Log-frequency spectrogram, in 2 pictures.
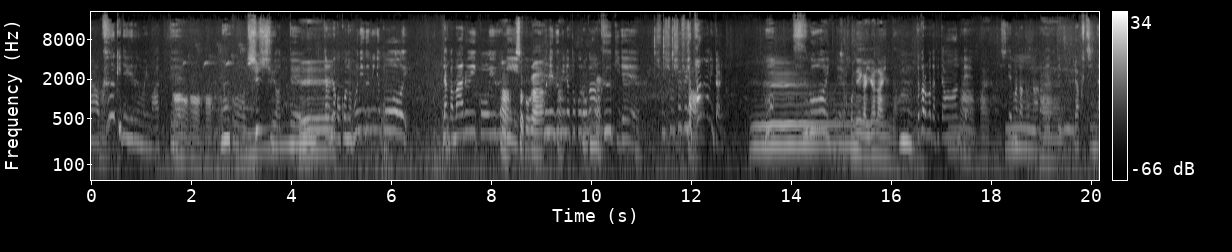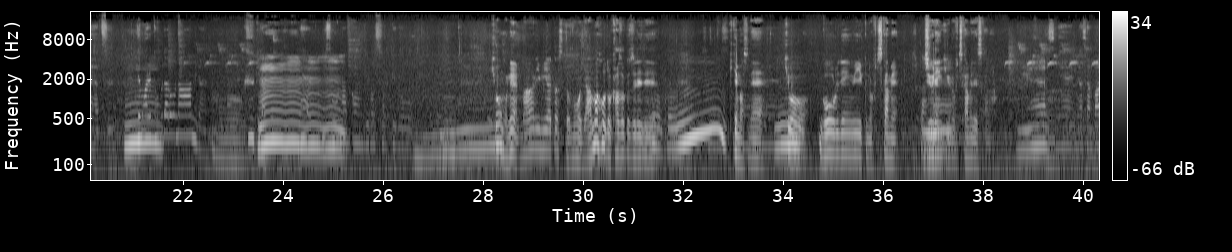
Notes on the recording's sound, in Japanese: メンバーでBBQ（バーベキュー）をしてきました。今回はBBQ時に野外で収録し。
